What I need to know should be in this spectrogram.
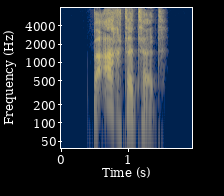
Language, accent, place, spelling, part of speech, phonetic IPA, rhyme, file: German, Germany, Berlin, beachtetet, verb, [bəˈʔaxtətət], -axtətət, De-beachtetet.ogg
- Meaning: inflection of beachten: 1. second-person plural preterite 2. second-person plural subjunctive II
